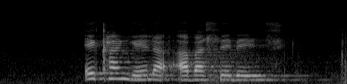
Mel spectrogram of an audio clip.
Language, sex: Xhosa, female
